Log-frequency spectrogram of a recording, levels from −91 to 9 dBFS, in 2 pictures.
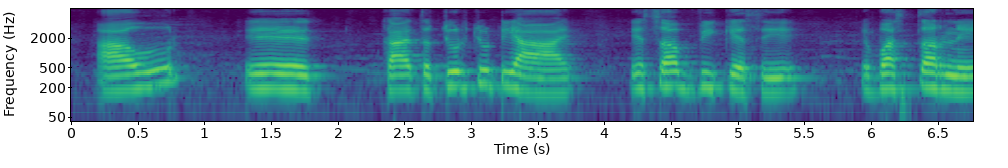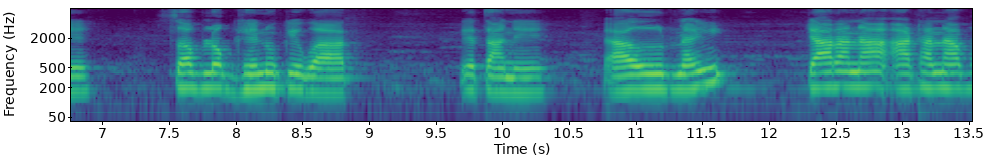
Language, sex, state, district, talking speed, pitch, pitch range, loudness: Halbi, male, Chhattisgarh, Bastar, 105 wpm, 190 Hz, 170-200 Hz, -18 LUFS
